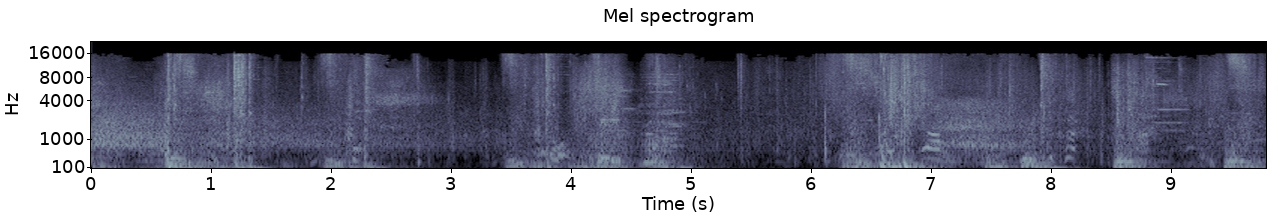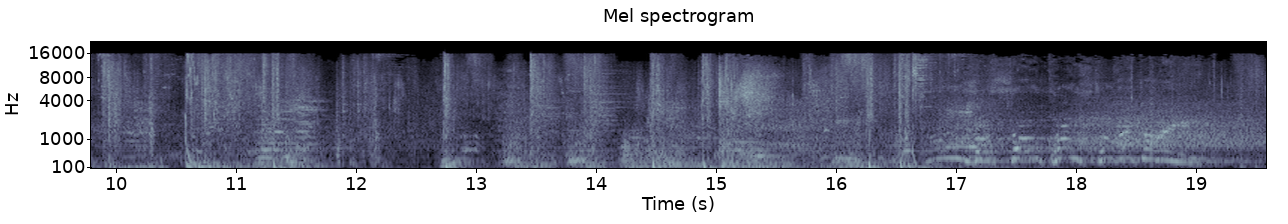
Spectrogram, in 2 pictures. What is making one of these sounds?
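Weapons clash and magic blasts crack in quick bursts.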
